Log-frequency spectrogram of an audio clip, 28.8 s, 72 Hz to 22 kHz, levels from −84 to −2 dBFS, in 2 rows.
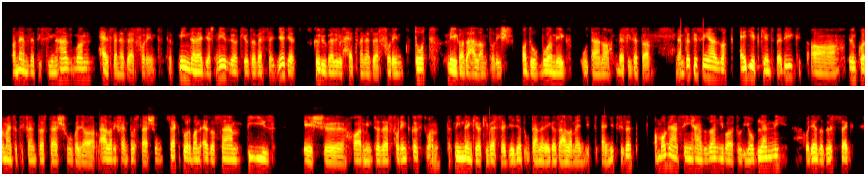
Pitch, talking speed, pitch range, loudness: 105 Hz, 155 wpm, 95-120 Hz, -24 LUFS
